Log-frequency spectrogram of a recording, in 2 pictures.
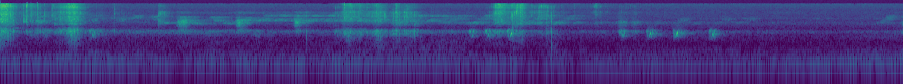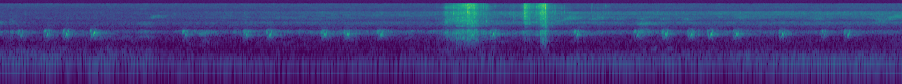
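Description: A bird calling in quick runs of short, high notes, with brief crunches of dry leaves underfoot now and then, the loudest a little past the middle.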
